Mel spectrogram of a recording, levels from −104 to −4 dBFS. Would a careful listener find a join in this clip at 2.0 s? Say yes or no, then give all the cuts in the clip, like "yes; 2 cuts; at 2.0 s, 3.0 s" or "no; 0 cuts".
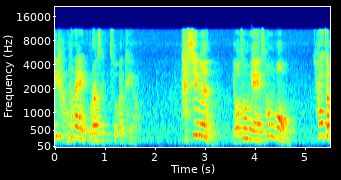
yes; 1 cut; at 2.0 s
